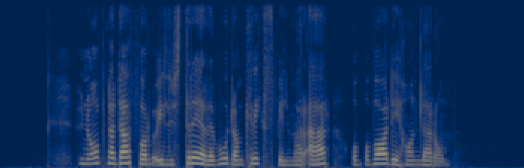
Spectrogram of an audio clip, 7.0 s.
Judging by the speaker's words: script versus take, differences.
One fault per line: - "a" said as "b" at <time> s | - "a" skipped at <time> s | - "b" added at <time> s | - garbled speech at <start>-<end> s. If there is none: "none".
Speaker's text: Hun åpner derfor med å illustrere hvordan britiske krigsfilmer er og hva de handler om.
- "med" skipped at 2.0 s
- "britiske" skipped at 3.2 s
- "og" added at 4.8 s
